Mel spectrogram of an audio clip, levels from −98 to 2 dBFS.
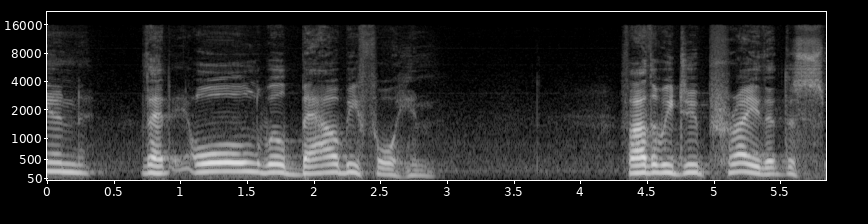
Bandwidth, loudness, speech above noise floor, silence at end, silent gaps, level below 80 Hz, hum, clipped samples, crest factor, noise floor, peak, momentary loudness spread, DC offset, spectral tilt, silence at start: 15.5 kHz; -20 LUFS; 40 dB; 0 s; none; -64 dBFS; none; under 0.1%; 20 dB; -60 dBFS; -2 dBFS; 13 LU; under 0.1%; -7 dB/octave; 0 s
